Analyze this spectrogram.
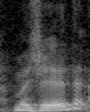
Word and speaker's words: Maajid: It is uh Majid.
